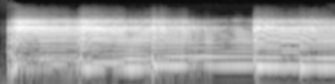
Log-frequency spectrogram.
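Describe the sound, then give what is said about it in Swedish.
A heavily distorted guitar played through an effects pedal switched to its first, gated mode plays sustained chords that change abruptly every second or so, with a thick, buzzing effected tone and no voices. “Vad händer om man slår på det här eh, första läget nu, det här liksom gatade läget?”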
